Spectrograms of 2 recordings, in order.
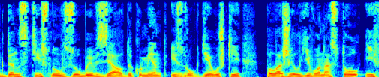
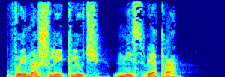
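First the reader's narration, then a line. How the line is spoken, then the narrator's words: Shaky gasping breath. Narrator (Russian): Он судорожно вздохнул и произнес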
